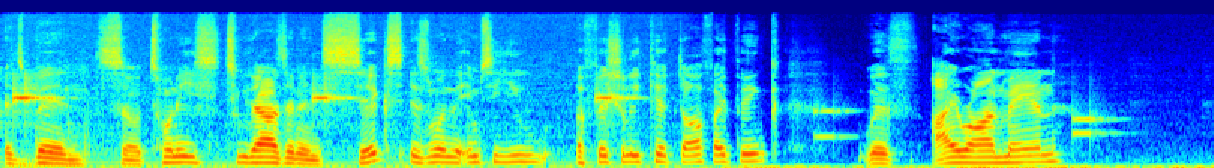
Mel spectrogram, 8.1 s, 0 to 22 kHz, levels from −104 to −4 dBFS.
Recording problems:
alarms or sirens; noticeable; throughout; 10 dB below the speech

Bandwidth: 15.5 kHz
